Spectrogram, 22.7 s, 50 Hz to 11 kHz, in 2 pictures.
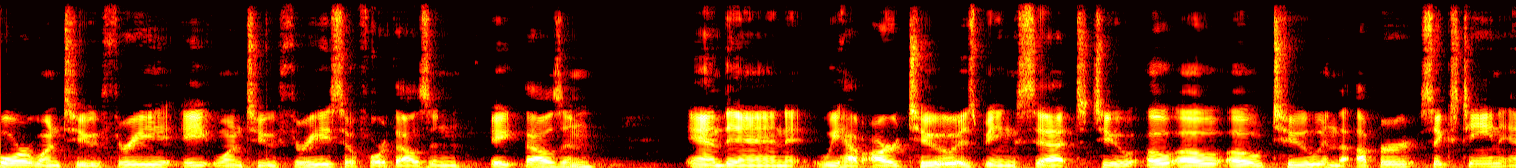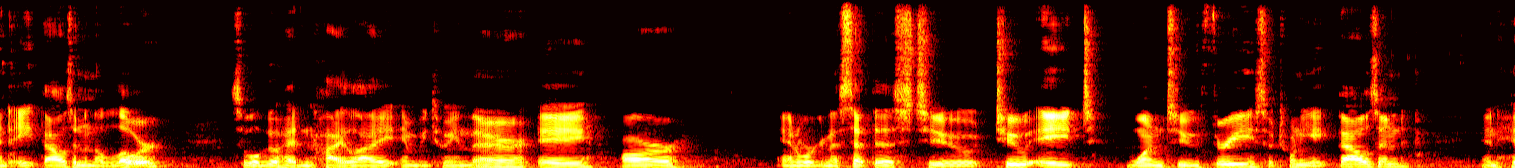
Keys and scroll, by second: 0.0 0, 1.2 8, 1.5 0, 15.7 r, 18.4-19.8 typing.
